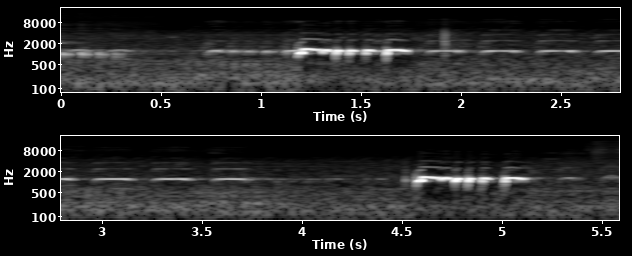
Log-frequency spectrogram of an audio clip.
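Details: Local zebra dove in full loud song, played as a lure so that other doves reply. A vibrating, stuttering coo phrase fades into a run of quieter repeated coos, then a second strong phrase starts near the end.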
